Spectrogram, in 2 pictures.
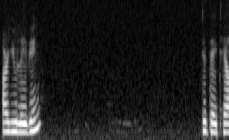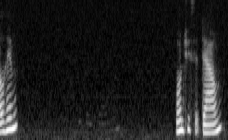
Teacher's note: In asking yes-no questions, the question intonation is generally used. The voice usually begins on pitch level 2, rises to pitch 3 on the stressed syllable, and then steps up or glides a little higher.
